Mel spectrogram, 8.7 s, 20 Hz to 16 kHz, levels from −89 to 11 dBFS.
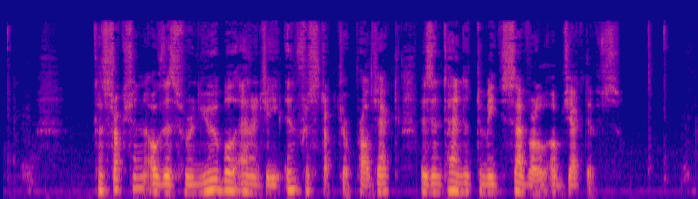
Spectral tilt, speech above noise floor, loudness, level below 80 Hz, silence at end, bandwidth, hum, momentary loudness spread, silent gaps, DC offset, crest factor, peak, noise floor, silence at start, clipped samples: -5.5 dB/octave; 37 dB; -25 LUFS; -60 dBFS; 1 s; 11.5 kHz; none; 12 LU; none; under 0.1%; 20 dB; -6 dBFS; -62 dBFS; 1.15 s; under 0.1%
